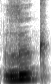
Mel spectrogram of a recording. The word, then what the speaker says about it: Luc: to pronounce it um so it's french but it's actually just luke cool now the one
